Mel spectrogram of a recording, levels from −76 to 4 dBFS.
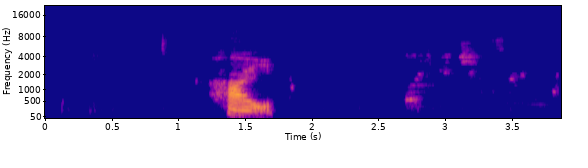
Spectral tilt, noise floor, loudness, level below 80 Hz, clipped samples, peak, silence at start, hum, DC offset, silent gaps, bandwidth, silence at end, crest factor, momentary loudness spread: -6.5 dB/octave; -80 dBFS; -24 LUFS; -70 dBFS; under 0.1%; -4 dBFS; 1.25 s; none; under 0.1%; none; 8 kHz; 0.7 s; 28 dB; 27 LU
